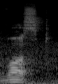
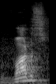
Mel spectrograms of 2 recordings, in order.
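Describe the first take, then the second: First: The r sound is left silent. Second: The r sound is clearly pronounced. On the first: The speaker calls it right. "आर silent है" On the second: The speaker calls it wrong. "वर्स्ट नहीं बोलते हैं"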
